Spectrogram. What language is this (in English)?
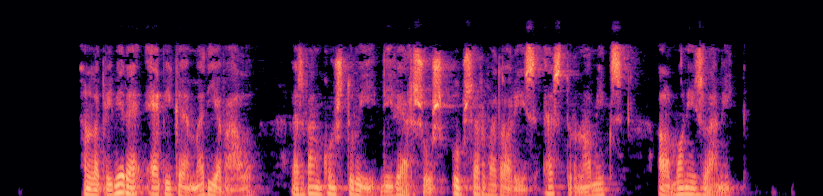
Catalan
